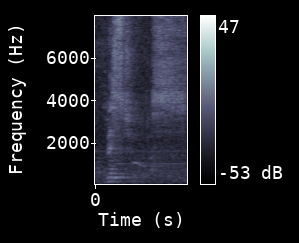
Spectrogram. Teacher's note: this is stressed on the miss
